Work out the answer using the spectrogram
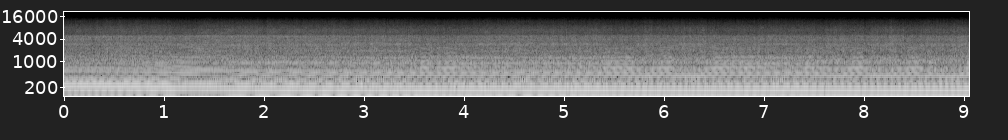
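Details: Stihl BR430 two-stroke blower, restarted after a few days on choke and primed with low fuel. It gives a loud, steady drone that sags slightly and can't reach full revs, bogging at full throttle. The suspected tank vent was ruled out by opening the tank, so a carburetor rebuild is planned.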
